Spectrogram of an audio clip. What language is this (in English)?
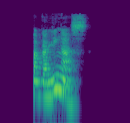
Paiwan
